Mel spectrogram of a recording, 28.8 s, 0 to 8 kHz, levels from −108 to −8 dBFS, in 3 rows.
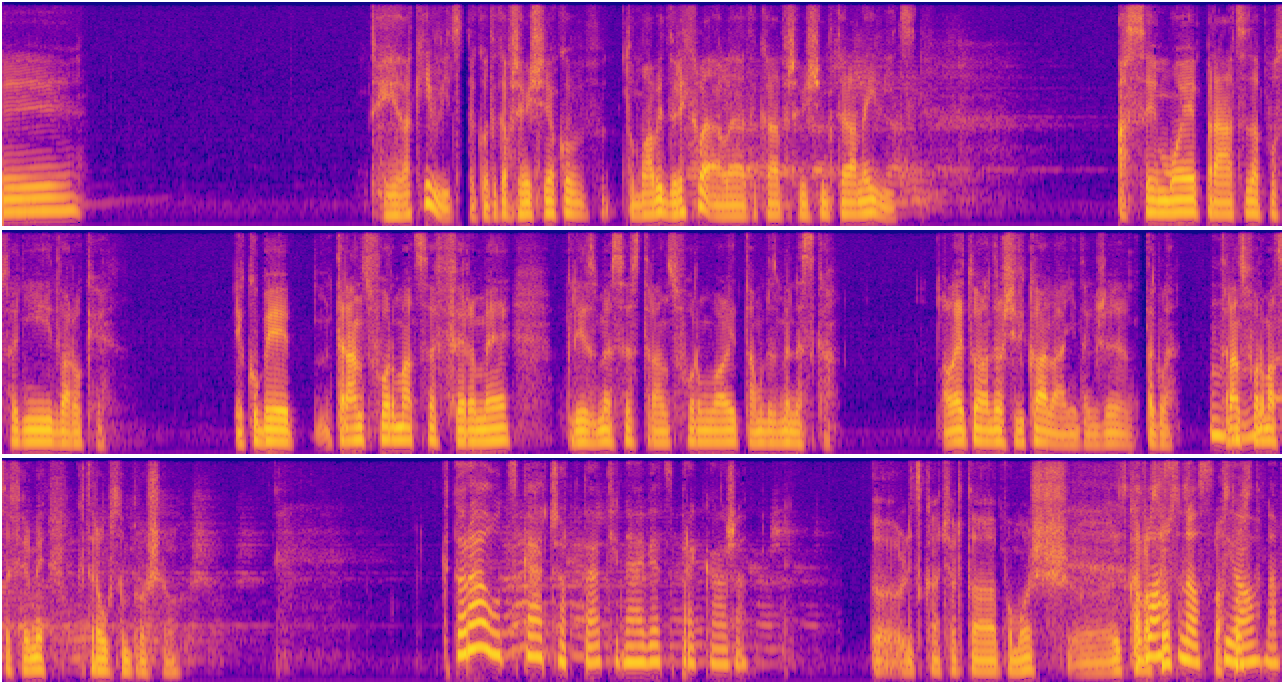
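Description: Speech, carried over a call whose audio stops at 8 kHz. There are two short stalls from a late packet. At 3.41 to 3.51 s the sound is held for 75 ms. At 18.05 to 18.11 s it is held for 24 ms. Each time the buffer ran dry, so nothing is lost, only stretched. Right after the second stall, a burst of packet loss runs from 18.11 to 18.19 s. A 58 ms fill stands in for 60 ms of missing audio, which is skipped. Feedback echo between two devices appears from 5.13 to 8.42 s and again from 19.13 to 25.43 s. A second device in the room replays the sound into a microphone, so it returns about every 0.3 s, at about 20 to 21 dB below the speech. From 9.10 to 10.04 s, a jitter buffer speed-up plays the audio at 107% speed with unchanged pitch. About 70 ms is cut to shrink the delay, so this stretch sounds hurried.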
